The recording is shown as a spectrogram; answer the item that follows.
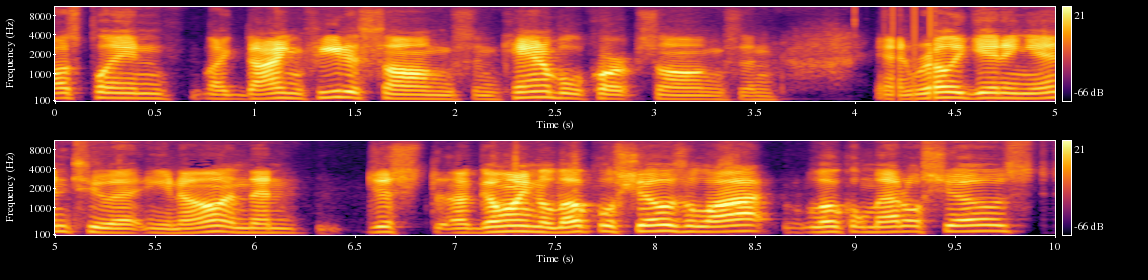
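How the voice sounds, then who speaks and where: A man's voice: high voice, clean tone, muffled recording. A middle-aged man from Northern California, a guest guitarist in a casual interview, easygoing and rambling with lots of fillers and restarts.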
